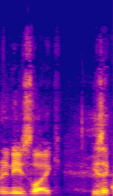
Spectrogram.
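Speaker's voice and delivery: usual speaking voice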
